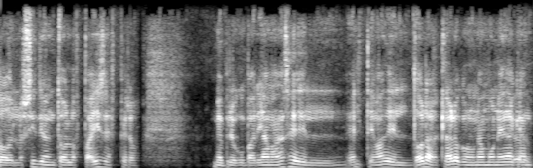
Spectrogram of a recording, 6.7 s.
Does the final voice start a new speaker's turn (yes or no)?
yes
